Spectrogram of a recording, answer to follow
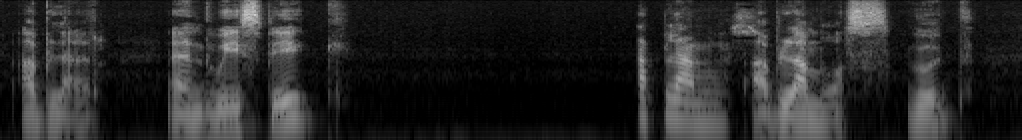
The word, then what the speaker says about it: hablamos: Hablamos. Good. So with amos, we're adding on 2 syllables, and the accent is going on the second last syllable.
